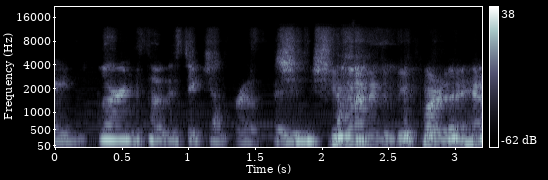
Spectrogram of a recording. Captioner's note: laughs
